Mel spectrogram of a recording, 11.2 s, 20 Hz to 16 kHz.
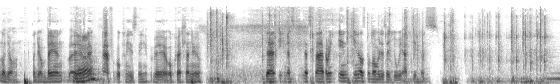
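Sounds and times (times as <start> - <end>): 
speech: 0.0 - 9.0
typing on a mechanical keyboard: 4.0 - 11.1.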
